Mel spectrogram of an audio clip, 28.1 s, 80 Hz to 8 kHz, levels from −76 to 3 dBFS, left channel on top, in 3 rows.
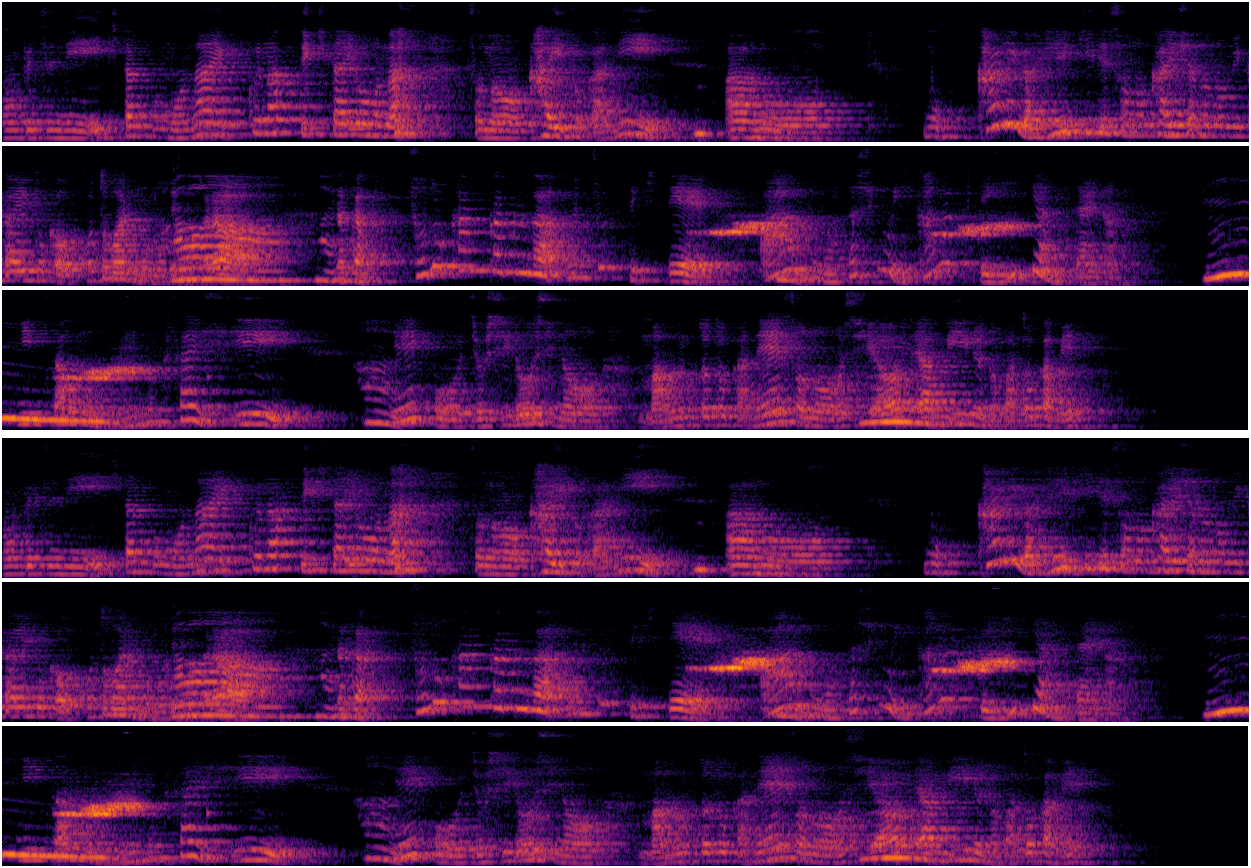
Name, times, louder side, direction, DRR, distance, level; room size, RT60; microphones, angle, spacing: voice 1, 0.0-4.9 5.4-6.2 6.9-11.2 11.9-12.2 12.4-14.6 15.0-17.7 18.8-20.9 21.6-26.7, left 1 dB, 85° left, -2 dB, 2.9 m, -32 dB
voice 2, 5.6-5.9 10.6-12.1 15.1-15.5 18.4-19.7 21.4-21.7 25.1-25.9, left 2 dB, 10° left, 5 dB, 0.5 m, -28 dB
sound 1, 14.5-15.3 16.3-17.0 19.1-19.8 20.2-20.3, right 7 dB, 65° right, 0.5 m, -25 dB
17.0 x 6.7 x 4.1 m, 0.96 s
head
